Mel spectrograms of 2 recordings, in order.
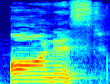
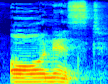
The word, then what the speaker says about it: honest: Honest. Honest. Honest. I'm not reading honest. It is not honest. It is honest. Okay? Honest. So H is silent.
